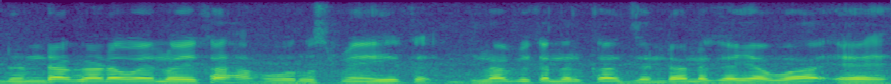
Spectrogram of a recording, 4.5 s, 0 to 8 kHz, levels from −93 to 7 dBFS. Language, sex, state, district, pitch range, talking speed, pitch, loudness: Hindi, male, Rajasthan, Bikaner, 140-160 Hz, 215 wpm, 155 Hz, -14 LUFS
